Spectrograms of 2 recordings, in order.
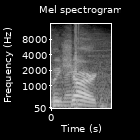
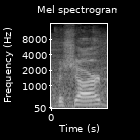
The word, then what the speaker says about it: Bouchard: we have Jeremiah Bouchard I pronounced bishard bashard b o u c h a r d he was third at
